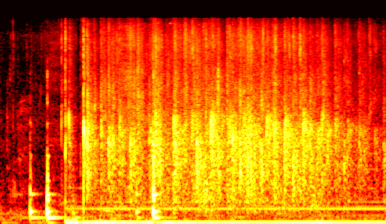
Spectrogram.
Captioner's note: attendees applauding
